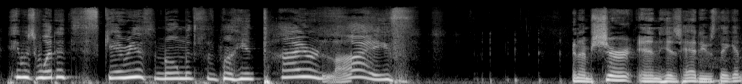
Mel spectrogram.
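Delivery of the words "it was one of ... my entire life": very high-pitched, mocking voice. Quoting a YouTuber's statement about an airport ordeal: imitating Gigi's voice. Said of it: "should I do his voice?".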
